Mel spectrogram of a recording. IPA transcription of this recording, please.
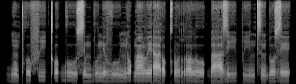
ɡ͡b ũ˨ pʰ ʊ˨ f iː˦ kʼ o˦ ɡ͡b uː˦˨ s ɪ˨ m b u˦ n ɪ˨ v uː˨ ɲ ɔ˦ b ã˦ β e˦ ɾ a˦˨ ɾ ɔ˦ kʼ o˨ r ɔ˦ l oː˨ ɡ͡b aː˨ z iː˦ p iː˨ n t͡s ĩ˨ ɗ o˦ z e˦

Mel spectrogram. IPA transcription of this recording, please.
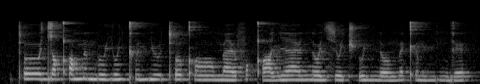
tʼ oː dʲ e qʼ ɘ m ɛ̃ m ɾ u j u j kʼ ũ nʲ uː tʼ o kʼ ɔ̃ː m æ ə̯ f ə qʼ æ lʲ æː ə̯ n o lʲ s u ɪ̯ t͡ʃʼ u j n o m ɛ kʼ ɘ m nʲ u ŋ ɡ ɘ

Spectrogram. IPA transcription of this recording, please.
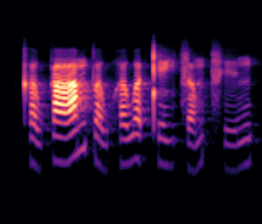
kʰ ɐ˨˩ w k aː˨˥ m t̪ ɐ˨˩ w h ɐ˨˧ w ɐ˨ t̚ pʰ e˨ j t͡s ɐ˨˥ m t͡sʰ ɪ˨˧ ŋ

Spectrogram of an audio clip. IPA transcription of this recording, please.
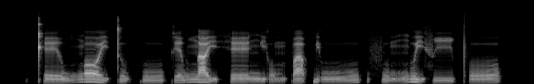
kʰ eː˩˧ w ŋ ɔː˥˨ j t̪ u˧˩ k uː˧ k e˧˥ w n a˥˨ j h eː˧ ŋ j o˩ m p a˧˥ p̚ j uː˧˥ | f u˧˩ m ŋ u˥˨ j f iː˧ pʰ oː˧˥ k̚

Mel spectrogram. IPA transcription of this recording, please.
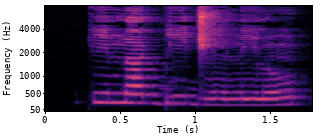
k i˦ n a˦ ɡ͡b i˧ d͡ʒ ĩ˨ n i˨ l ũ˨˦

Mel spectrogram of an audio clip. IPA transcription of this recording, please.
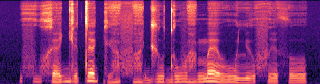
f ṳ˧ x ɛ˩˥ ɟ ɪ˨˩˦ t ɛ˥˨ kʲ a̤˩˧˩ f a̤˧˩ d͡ʒ u˧˩ d u˧ β a̤˧ m ɛ˥˨ β u˧˩ lʲ ʊ˨˩˦ f ɪ˧˩ θ ʊ˧

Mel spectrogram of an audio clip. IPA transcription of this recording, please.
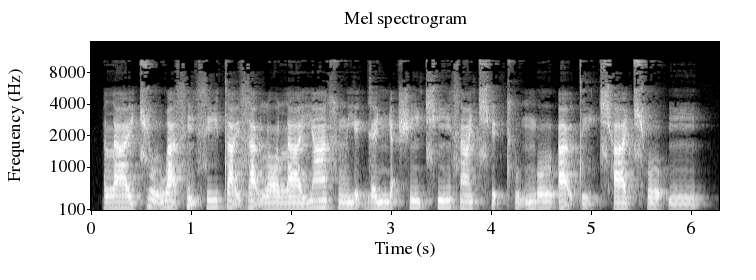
l a˨ ɪ̯ t͡ɕ o̰˦˨ ʊ̯ w ä̰˦˨ s ĩ˦˨ s i˦ t a̰˦˨ ɪ̯ z a̰˦˨ ʊ̯ l ɔ˨ l ä˨ j ã˦ sʰ ũ˨ j ḛ˦˨ ɡ ɛ˦ ɲ ä˦ ʔ ʃ ĩ˦ t͡ɕʰ ĩ˦ sʰ ã˦ t͡ɕʰ ɪ˦ ʔ tʰ ṵ˦˨ ŋ o˦ ʊ̯ ʔ a̰˦˨ ʊ̯ t i˨ t͡ɕʰ ä˦ t͡ɕʰ o˦ ʔ ĩ˦

